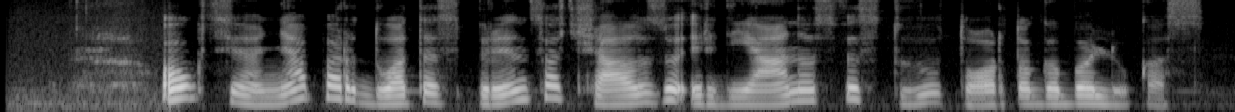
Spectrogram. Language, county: Lithuanian, Klaipėda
